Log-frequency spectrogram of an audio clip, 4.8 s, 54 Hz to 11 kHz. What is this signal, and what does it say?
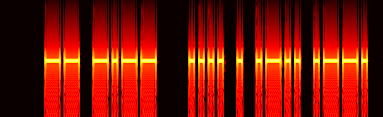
Morse code, heard as a keyed tone, about 20 wpm, 700 Hz. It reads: MY HELP
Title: Pangram Challenge v2 - 20wpm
